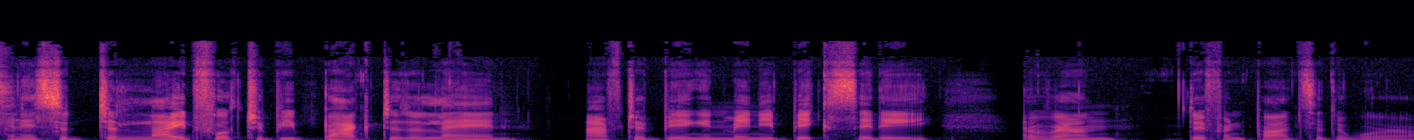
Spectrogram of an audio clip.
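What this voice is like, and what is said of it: French accent, not Wisconsin. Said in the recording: “people listening to your voice can tell, well, that's not a Wisconsin accent ... It's hard to pin it, actually ... born and raised in France”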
